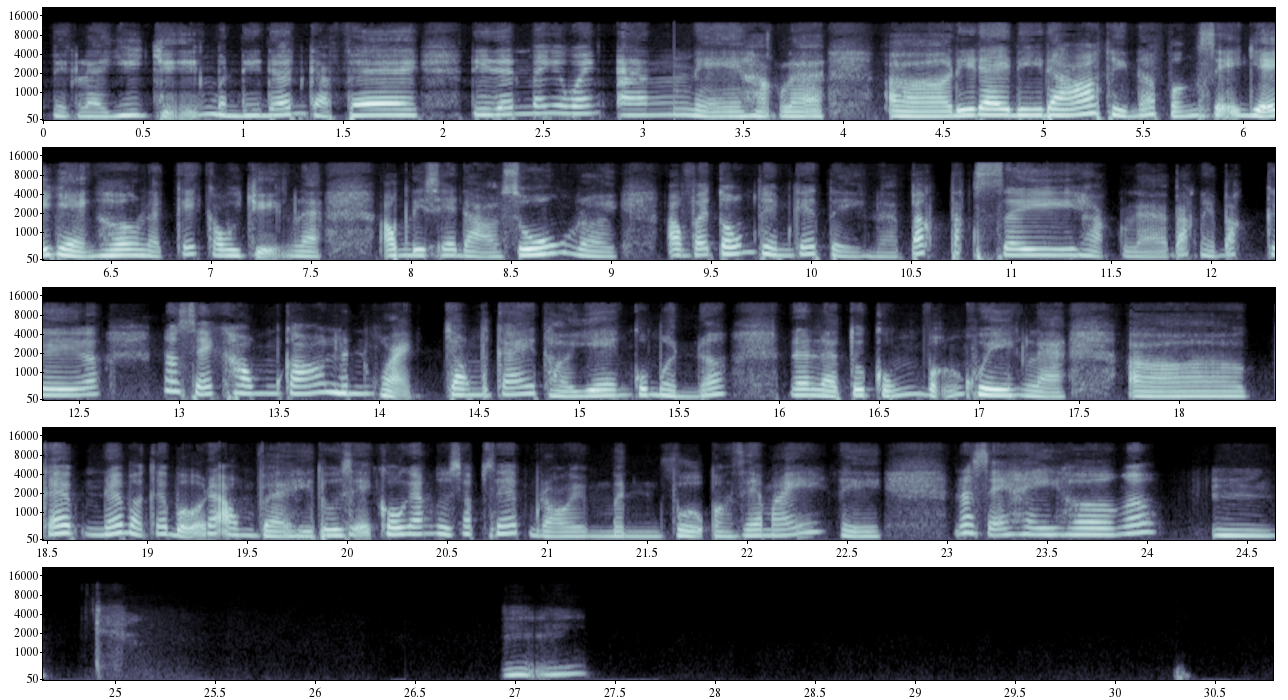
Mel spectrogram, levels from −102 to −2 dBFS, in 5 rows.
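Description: For the first 3.15 s, from 0.0 s, the speech sounds hollow and phasey, thinned out as if heard through a tube, with parts of the spectrum scooped away at fixed, evenly spaced points. This is channel delay (comb filtering): one channel arrives roughly one and a half milliseconds late, and when the two are summed to mono, the shared content cancels at regular intervals, starting somewhere around 400 Hz and repeating above it.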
